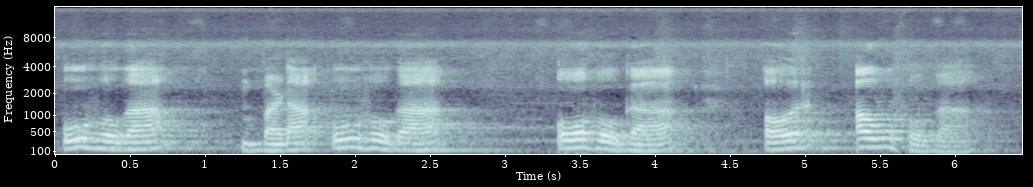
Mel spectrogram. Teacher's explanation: वे स्वर जिनके उच्चारण में हमारे होठ गोल घूम जाएं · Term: व्रतमुखी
